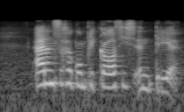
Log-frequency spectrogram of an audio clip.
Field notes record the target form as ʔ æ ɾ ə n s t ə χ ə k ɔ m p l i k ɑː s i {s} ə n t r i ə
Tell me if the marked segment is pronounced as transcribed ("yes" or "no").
yes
